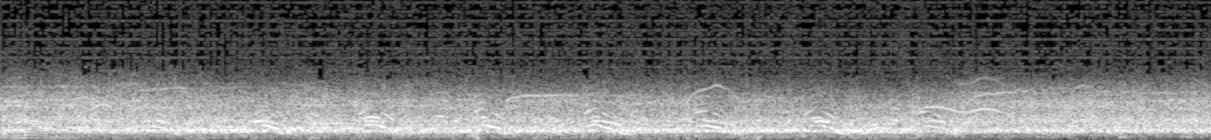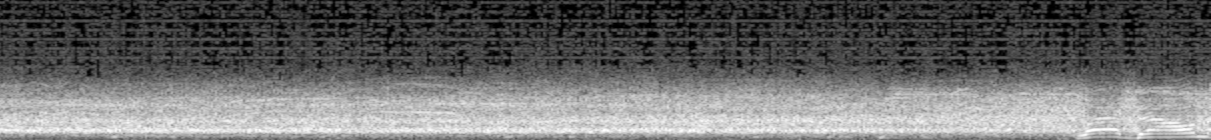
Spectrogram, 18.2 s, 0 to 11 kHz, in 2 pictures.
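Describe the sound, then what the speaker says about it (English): A dense, steady roar from a packed college football stadium crowd fills the air on a third down, Texas versus Arkansas in 1991, with commentators talking over the constant wash of noise. "Listen to this crowd now on 3rd and 9."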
